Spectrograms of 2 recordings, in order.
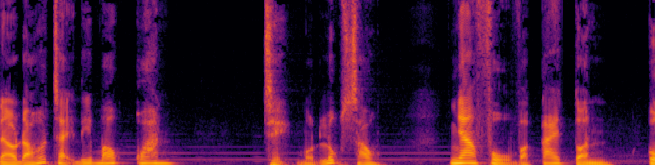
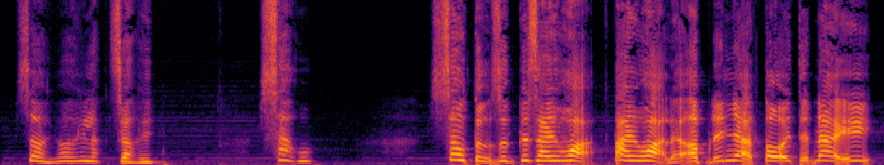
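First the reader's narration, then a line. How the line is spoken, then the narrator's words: Tearful whimpering. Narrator (Vietnamese): Bà ... mếu máo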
